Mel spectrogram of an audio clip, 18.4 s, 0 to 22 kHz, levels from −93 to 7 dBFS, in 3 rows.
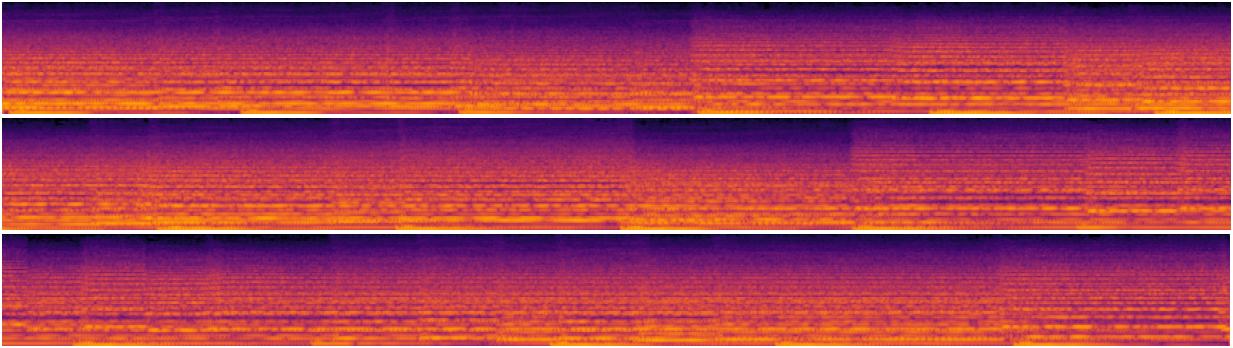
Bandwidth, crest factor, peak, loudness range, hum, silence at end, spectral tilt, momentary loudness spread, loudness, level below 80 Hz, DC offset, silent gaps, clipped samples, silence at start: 16.5 kHz; 14 dB; -2 dBFS; 3 LU; none; 0 s; -5 dB/octave; 4 LU; -17 LUFS; -26 dBFS; under 0.1%; none; under 0.1%; 0 s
